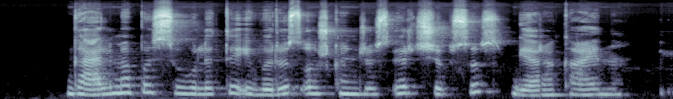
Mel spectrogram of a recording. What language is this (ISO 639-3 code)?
lit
